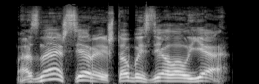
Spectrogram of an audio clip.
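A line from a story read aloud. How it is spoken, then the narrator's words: Loud speech. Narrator (Russian): громко сказал Валера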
